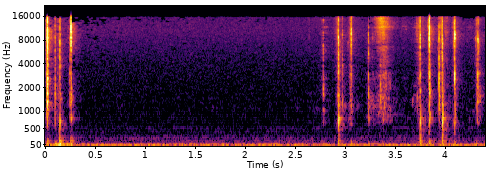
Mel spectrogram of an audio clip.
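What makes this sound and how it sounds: Fingertips press the keys of a Razer Tartarus Chroma plastic backlit gaming keypad. A quick burst of sharp, bright plastic clicks opens the clip, followed by a pause with only a low background hum and then another cluster of crisp, short key taps. Each tap dies away almost instantly.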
